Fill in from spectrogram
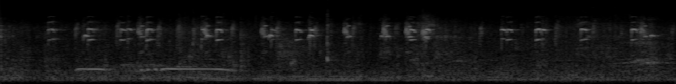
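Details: White-headed munia lure call with steady, high, thin chirps repeated rapidly throughout, while a low, drawn-out hooting coo sounds twice early in the background.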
